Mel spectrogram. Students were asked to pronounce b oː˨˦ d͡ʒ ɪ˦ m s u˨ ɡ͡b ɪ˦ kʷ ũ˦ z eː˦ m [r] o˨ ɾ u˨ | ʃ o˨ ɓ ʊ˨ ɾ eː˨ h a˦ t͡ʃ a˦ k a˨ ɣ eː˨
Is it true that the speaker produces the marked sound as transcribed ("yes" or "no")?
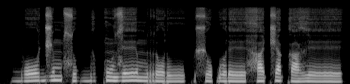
yes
